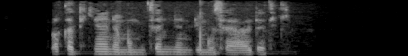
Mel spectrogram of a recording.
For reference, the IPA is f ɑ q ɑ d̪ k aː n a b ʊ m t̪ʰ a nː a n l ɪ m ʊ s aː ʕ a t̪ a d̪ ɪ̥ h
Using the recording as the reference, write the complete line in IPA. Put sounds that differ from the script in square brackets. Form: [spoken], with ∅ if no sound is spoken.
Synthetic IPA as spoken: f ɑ q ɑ d̪ k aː n a [m] ʊ m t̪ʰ a nː a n l ɪ m ʊ s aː ʕ a [d̪] a [t̪] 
